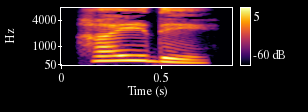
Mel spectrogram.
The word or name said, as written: ಹೈದೆ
